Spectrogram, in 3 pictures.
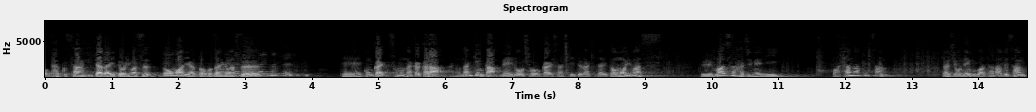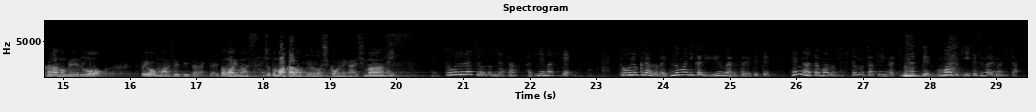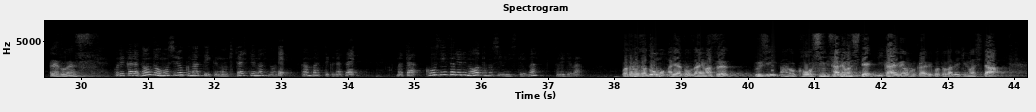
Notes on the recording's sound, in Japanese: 音声悪くてごめんなさい。録音時の機材状態により音声が聞きづらいです。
